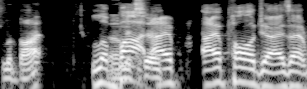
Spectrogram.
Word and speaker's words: Labat: i'll go by the bat but it's it's pronounced labott i apologize that right when i said that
